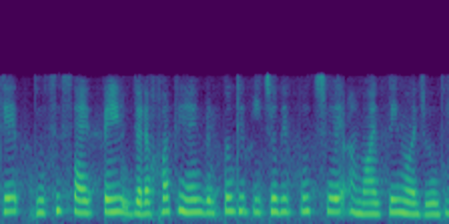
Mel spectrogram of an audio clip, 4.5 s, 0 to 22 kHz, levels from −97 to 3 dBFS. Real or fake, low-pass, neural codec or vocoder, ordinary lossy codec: fake; 5.4 kHz; codec, 16 kHz, 0.5 kbps, FreqCodec, larger model; AAC, 48 kbps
